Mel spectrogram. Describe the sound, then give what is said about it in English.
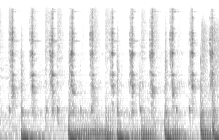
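A game timer ticks steadily, about four sharp clicks per second, each with a dull low knock beneath it, carrying on evenly with no voices over it. “I think the timer, we need instant replay on that.”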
